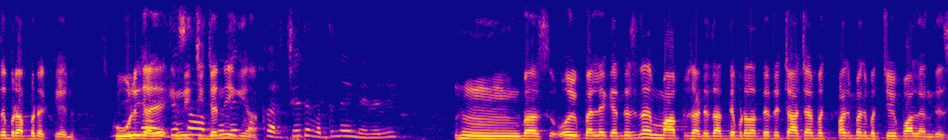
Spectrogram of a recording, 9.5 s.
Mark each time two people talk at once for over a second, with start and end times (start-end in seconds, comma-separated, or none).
1.1-2.6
